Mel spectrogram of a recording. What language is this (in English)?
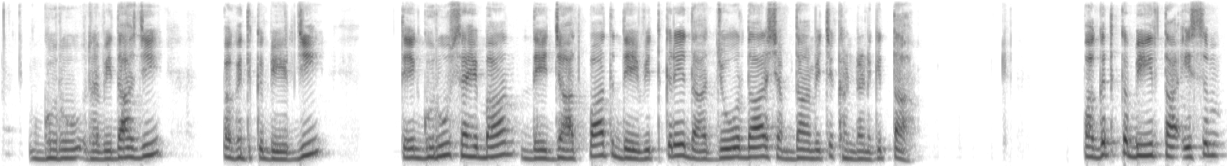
Punjabi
